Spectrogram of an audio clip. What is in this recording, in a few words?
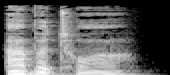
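"abattoir", British English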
